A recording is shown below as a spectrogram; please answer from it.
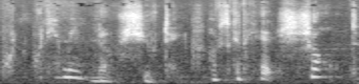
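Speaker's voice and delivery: hushed, frantic disbelief; frantic whisper at a colleague about a robbery; panicked whisper. Real, not acted. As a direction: whisper it, scared stiff. Frightened whisper in the bank.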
